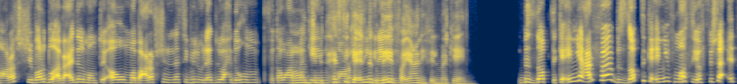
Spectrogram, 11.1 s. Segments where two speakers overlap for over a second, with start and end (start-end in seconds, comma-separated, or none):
4.3-6.0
